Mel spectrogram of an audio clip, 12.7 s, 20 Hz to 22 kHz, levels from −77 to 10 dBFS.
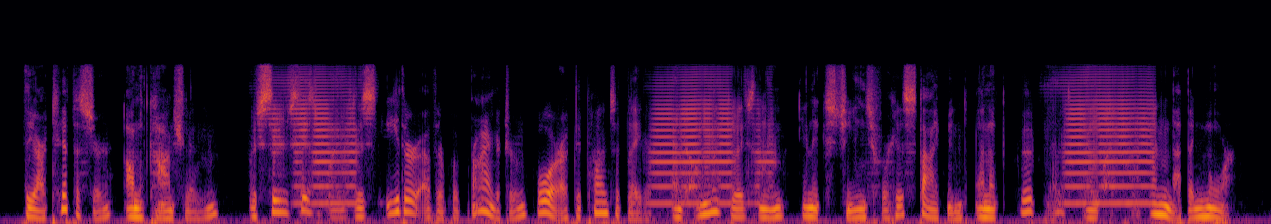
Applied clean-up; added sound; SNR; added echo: neural diffusion model UNIVERSE++.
